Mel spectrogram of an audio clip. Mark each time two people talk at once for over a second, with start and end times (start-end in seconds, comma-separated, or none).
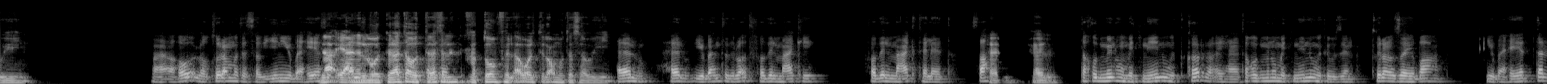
3.2-4.7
